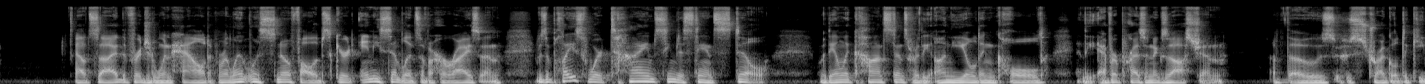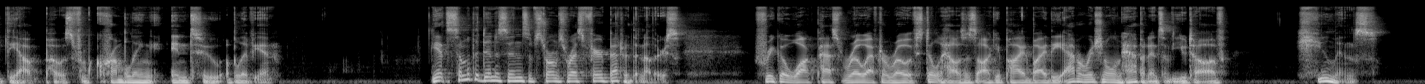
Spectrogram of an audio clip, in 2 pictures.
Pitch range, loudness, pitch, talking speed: 85-125 Hz, -18 LUFS, 95 Hz, 165 wpm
